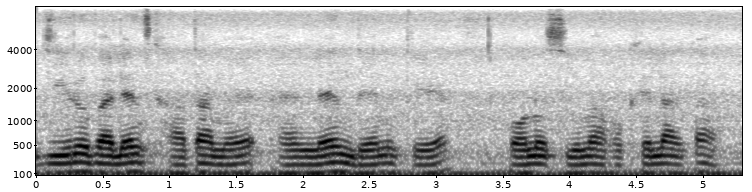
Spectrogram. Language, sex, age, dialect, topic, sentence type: Bhojpuri, male, 18-24, Southern / Standard, banking, question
